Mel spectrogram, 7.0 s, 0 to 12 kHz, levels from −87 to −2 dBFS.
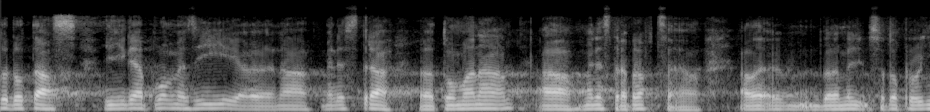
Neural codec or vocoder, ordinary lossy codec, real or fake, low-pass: codec, 16 kHz, 4 kbps, FreqCodec, larger model; Opus, 32 kbps; fake; 7.2 kHz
